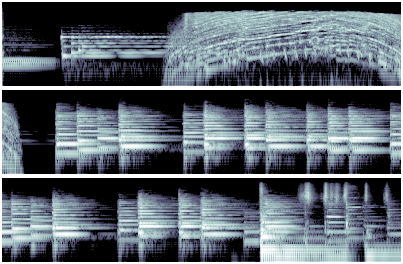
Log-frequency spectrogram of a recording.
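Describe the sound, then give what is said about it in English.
A tape-rewinding effect: a fast, warbling whir that sweeps up in pitch and back down over about two seconds, followed by a bright, tinkling melody of chime-like notes. “Evan, rewind the tape.”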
